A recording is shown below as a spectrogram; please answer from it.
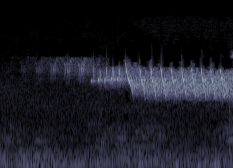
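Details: A hand-fed baby squirrel gives a thin, piercing squeal that climbs in loudness into a fast rattling trill, steady and sustained to the end.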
